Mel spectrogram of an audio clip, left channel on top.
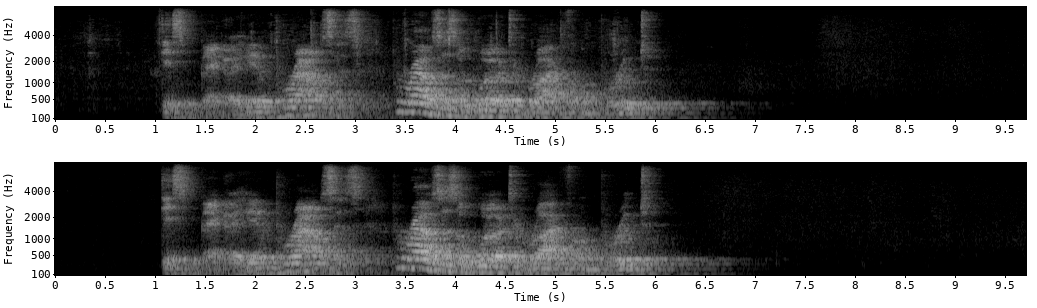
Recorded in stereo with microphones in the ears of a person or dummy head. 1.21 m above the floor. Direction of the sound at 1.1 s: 10° left (ahead or behind).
